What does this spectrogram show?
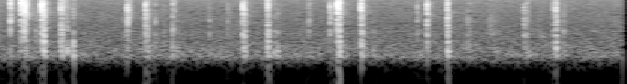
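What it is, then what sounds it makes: Plastic-coated playing card deck. A full deck of plastic-coated paper playing cards is held in the hands and riffled along the edge with the fingers. About eighteen quiet, bright, crisp clicks and flicks come in an uneven rhythm over five seconds, each very short with almost no low end.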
